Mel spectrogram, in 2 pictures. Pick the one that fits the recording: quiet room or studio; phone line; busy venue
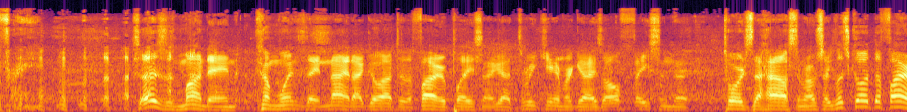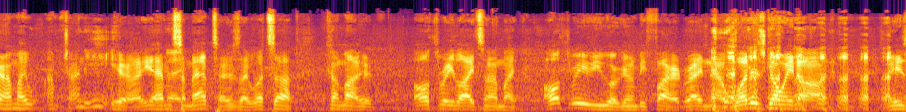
busy venue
